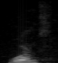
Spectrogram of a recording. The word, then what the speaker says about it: warmth: Warmth. Good. Yeah. So it sounded like you had an S sound at the end, but just try and stick with that th sound.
